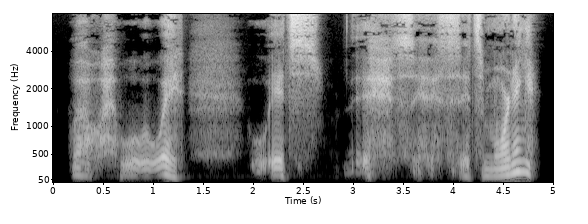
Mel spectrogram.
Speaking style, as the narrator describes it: slurred

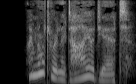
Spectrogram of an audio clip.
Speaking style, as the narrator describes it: Naomi murmured to Aliona

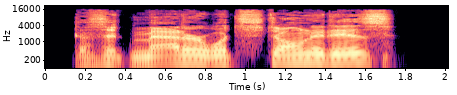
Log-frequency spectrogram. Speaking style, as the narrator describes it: asked through gritted teeth

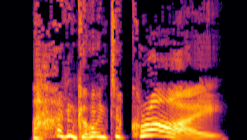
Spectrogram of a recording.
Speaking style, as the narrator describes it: Arwen laughed lightly

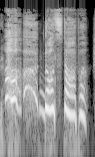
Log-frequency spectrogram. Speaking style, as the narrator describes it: She gasped in desperation

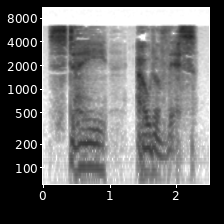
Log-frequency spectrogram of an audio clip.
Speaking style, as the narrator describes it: Max growled

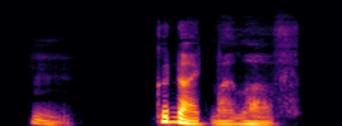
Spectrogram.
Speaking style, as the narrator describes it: murmured

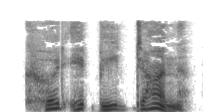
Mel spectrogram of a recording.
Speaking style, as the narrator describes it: I whispered

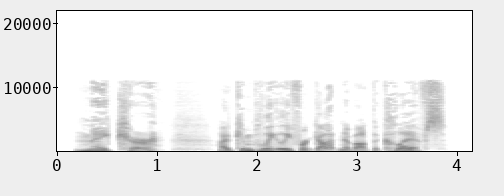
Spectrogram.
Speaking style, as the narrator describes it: sighed

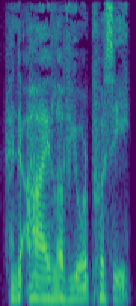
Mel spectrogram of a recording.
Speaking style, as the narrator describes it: I murmured

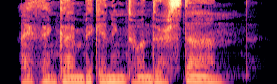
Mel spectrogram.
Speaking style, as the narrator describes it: Zoe started to whisper

